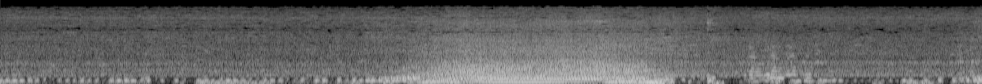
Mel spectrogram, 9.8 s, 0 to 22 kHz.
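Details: Honda Beat FI scooter, new TPS fitted and set to 0.507: small single idles with uneven pulsing beat, takes a throttle blip, then settles back rough and hunting; unstable idle rpm.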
